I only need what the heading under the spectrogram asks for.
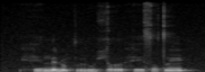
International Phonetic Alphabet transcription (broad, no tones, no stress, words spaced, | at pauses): he̤n̪eɳũk rṳçɔ̤r he̤sɔ̤tlẽ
